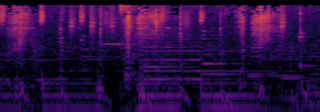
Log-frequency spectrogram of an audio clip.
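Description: Kitchen knife slicing a Korean green onion into thin strips on a plastic cutting board, a few separate cutting strokes, over background music with steady sustained tones.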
